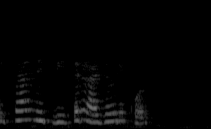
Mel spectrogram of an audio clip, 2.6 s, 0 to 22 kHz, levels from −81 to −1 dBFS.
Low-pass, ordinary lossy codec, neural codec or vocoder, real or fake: 3.6 kHz; AAC, 24 kbps; none; real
